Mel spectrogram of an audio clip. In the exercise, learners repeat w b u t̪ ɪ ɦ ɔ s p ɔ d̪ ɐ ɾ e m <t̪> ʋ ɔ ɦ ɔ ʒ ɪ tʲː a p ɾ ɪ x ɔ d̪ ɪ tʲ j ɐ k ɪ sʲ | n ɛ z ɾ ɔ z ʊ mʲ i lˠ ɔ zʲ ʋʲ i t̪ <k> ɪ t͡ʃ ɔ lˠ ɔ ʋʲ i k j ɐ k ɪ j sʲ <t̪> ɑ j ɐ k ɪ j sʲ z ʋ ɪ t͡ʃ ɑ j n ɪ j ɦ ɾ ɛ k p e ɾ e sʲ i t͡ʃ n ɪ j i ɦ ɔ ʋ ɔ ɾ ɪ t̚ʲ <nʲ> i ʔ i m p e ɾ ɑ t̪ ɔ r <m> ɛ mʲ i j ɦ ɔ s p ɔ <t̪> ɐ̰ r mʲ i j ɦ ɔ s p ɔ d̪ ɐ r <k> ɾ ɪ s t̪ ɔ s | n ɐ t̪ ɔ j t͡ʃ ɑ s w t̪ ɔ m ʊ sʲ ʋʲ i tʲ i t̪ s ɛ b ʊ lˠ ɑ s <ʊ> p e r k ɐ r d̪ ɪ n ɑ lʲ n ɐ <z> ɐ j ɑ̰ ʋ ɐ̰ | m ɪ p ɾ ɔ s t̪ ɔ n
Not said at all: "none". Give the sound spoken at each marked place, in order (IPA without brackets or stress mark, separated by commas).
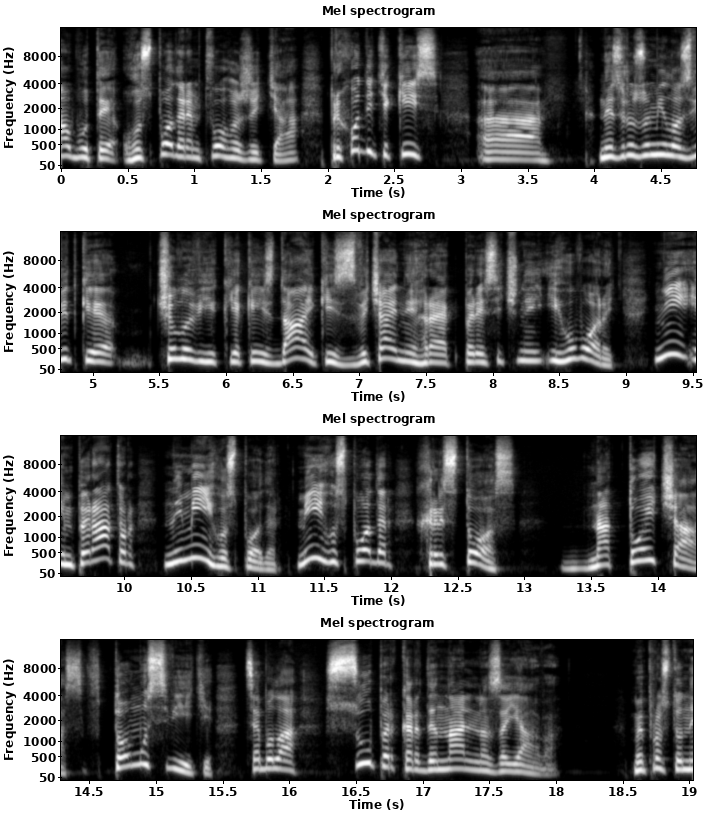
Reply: t̪, k, d̪, nʲ, n, d̪, x, u, z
